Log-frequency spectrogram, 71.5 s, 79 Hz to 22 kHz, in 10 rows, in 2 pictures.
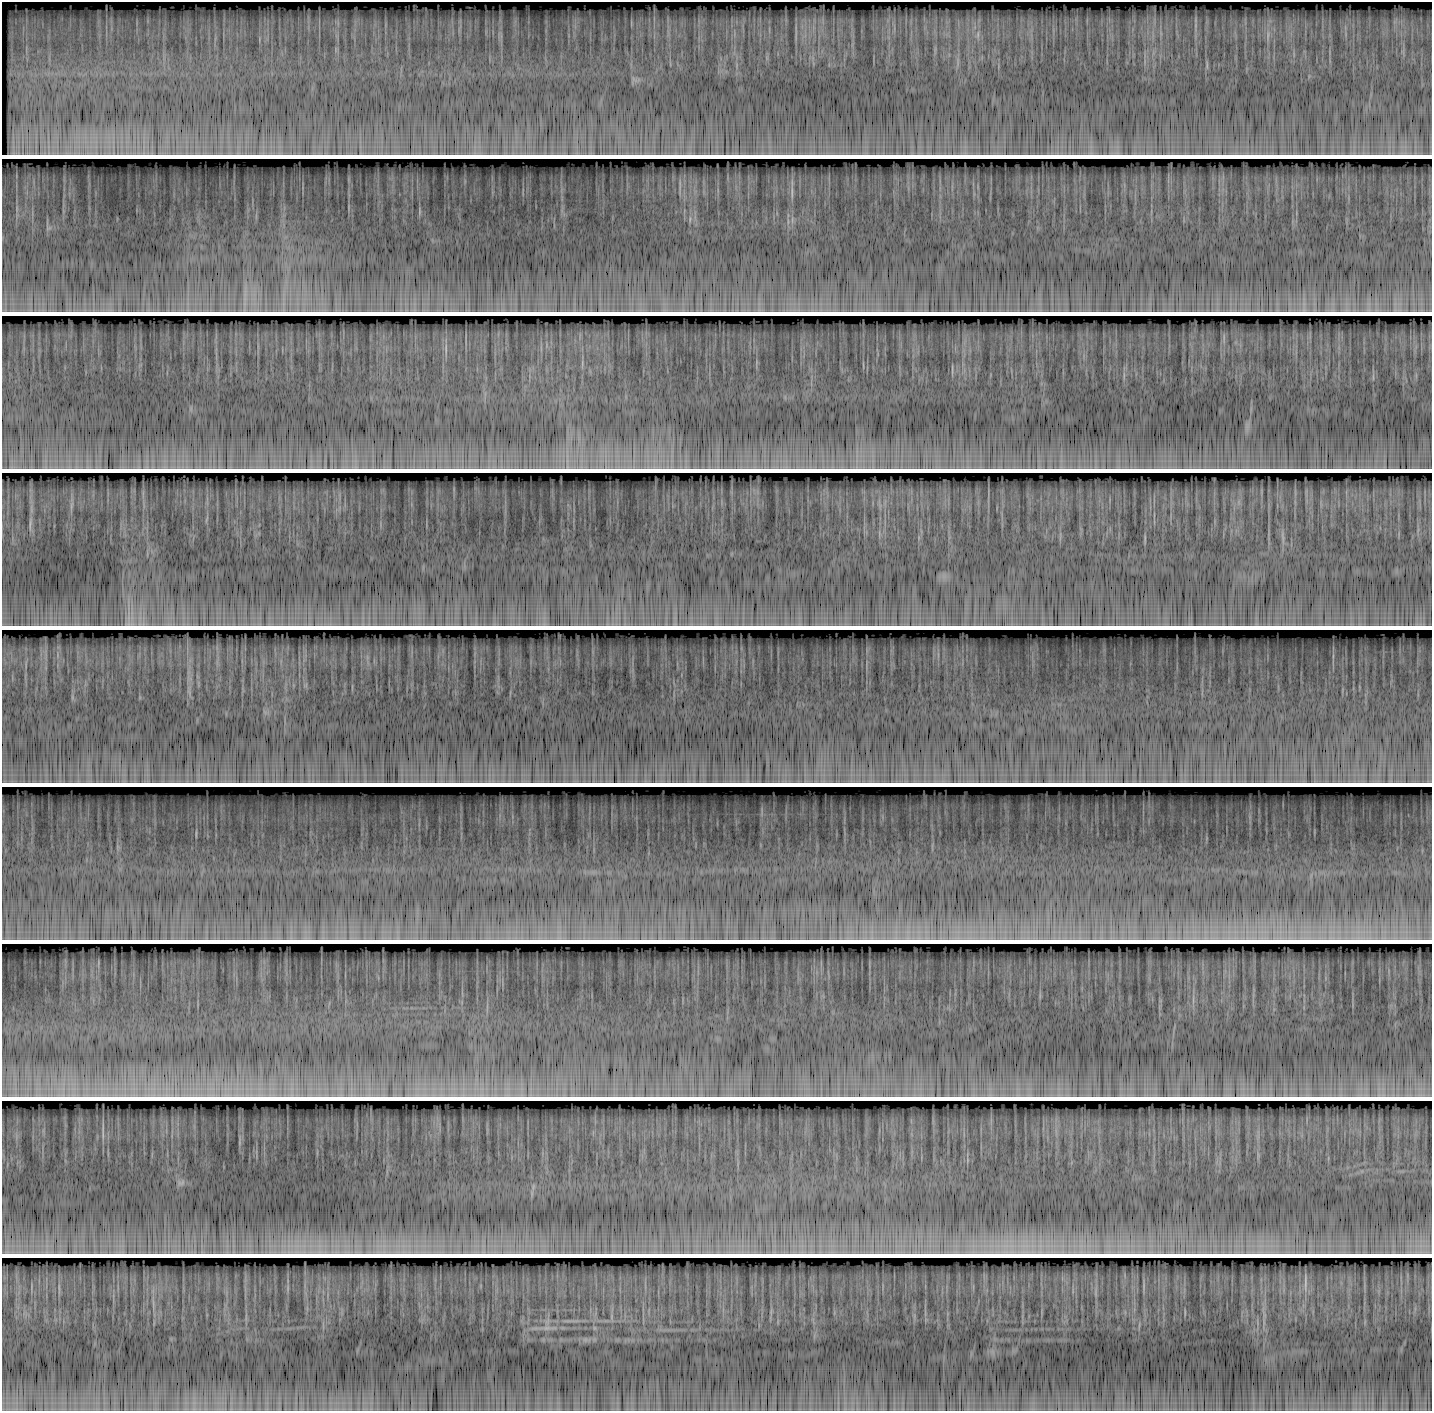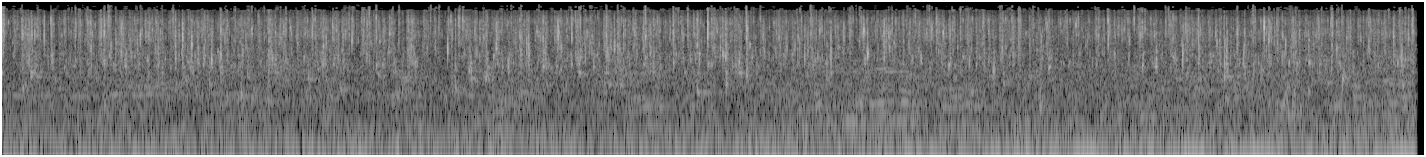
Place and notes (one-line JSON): {"title": "Fountain, Nova Gorica, Slovenia - Fountain near the municipality building", "date": "2017-06-06 16:30:00", "description": "The sound of the water from the fountain near the municipality building in Nova Gorica.", "latitude": "45.96", "longitude": "13.65", "altitude": "99", "timezone": "GMT+1"}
